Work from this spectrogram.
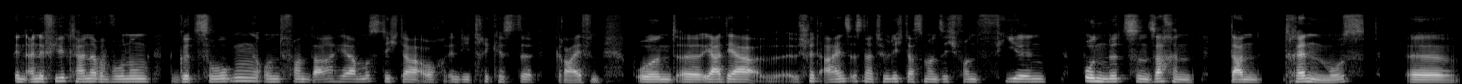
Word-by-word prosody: in 130 -3 0
eine 130 +1 +2
viel 155 +3 -1
kleinere 130 -4 0
Wohnung 130 +1 0 0.2
gezogen 135 +4 -2
und 130 -3 -5
von 130 -1 -5
daher 130 +2 -1
musste 135 +2 -7
ich 135 +1 -11
da 115 -2 +2
auch 110 0 -5
in 120 0 -9
die 115 - -7
Trickkiste - - -8 0.2
greifen. - - -2 0.3
Und, 115 -1 +2
äh, 115 -1 +4
ja, 120 -1 +6
der, 120 -2 +4 0.4
äh, - - -11
Schritt - - -5
1 130 +4 0
ist - - -8
natürlich, 130 +1 -4
dass 120 -2 -5
man 125 -1 -4
sich 125 0 -9
von 120 0 -6
vielen 130 +2 -1 0.4
unnützen 135 -3 +4
Sachen 125 -5 0 0.4
dann 110 0 +4 0.3
trennen 135 -4 +5
muss, 105 +6 -4 0.4
äh, 110 -1 +6
130 Hz, 150 wpm, -26 LUFS, 120-135 Hz, 0.4 s, ja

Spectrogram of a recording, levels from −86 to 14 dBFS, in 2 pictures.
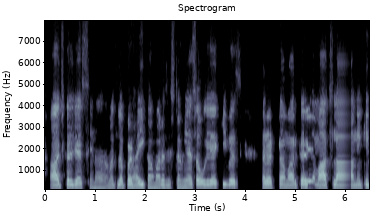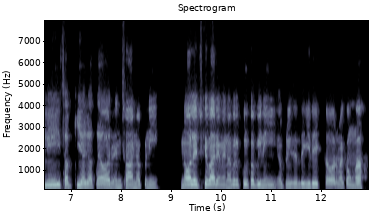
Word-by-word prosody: आजकल 160 +3 +3
जैसे 155 +3 -1
ना 210 +3 -8 0.2
मतलब 170 -1 -1
पढ़ाई 165 0 +4
का 180 - -1
हमारा 180 0 -1
सिस्टम 165 +3 -6
ही 180 - -2
ऐसा 175 +1 +2
हो 165 -2 +4
गया 160 0 +3
है 160 - +4
कि 175 +3 -4
बस 165 -1 +1 0.5
रट्टा 165 +1 +2
मारकर 165 +1 +2
या 165 -1 -1
मार्क्स 155 0 +4
लाने 150 -1 +1
के 160 +2 0
लिए 160 0 +2
ही 170 +1 +2
सब 160 -4 0
किया 155 -1 +1
जाता 145 0 -2
है 165 - 0
और 180 +2 -1
इंसान 180 +1 -2
अपनी 185 +2 -6 0.5
नॉलेज 165 +2 +5
के 190 - +2
बारे 165 -1 +4
में 170 +1 -5
ना 190 +1 -5
बिल्कुल 180 0 -2
कभी 175 +1 +1
नहीं 155 -3 -6
अपनी 145 +1 -6
ज़िंदगी 135 0 -3
देखता 135 +1 -2
और 145 +1 -2
मैं 155 - -4
कहूँगा 165 +2 +1
165 Hz, 205 wpm, -24 LUFS, 155-175 Hz, 0.5 s, नॉलेज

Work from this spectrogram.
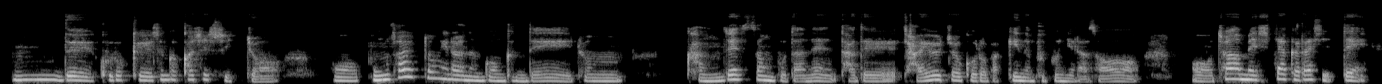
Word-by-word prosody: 음. 215 -1 +2
네. 190 -3 +3
그렇게 200 -2 -1
생각하실 215 +3 0
수 210 -5 -1
있죠. 130 -4 -5 0.5
어 170 -1 0
봉사 220 +10 +5
활동이라는 255 - +2
건 165 -3 0
근데 150 -2 -2
좀 155 -1 -3 0.7
강제성보다는 160 -4 0
다들 145 -1 -2
자율적으로 180 -3 +1
맡기는 165 0 0
부분이라서 140 -3 -4 0.5
어 135 0 -3
처음에 240 -2 +6
시작을 215 -1 +1
하실 220 -2 0
때 180 -3 +1
180 Hz, 240 characters per minute, -23 LUFS, 155-215 Hz, 0.7 s, 처음에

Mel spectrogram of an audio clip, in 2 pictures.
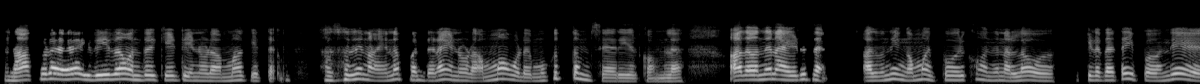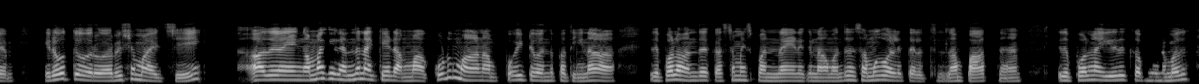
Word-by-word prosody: நா - - +6 0.2
கூட 245 +1 +4 0.4
இதே 215 +1 +4
தான் 245 0 +8
வந்து 215 -1 0
கேட்டு 200 0 -3
என்னோட 175 -1 -4
அம்மாகிட்ட, 180 -1 -4 0.6
ஆக்சொலி 220 +5 0
நான் 175 -3 0
என்ன 230 +5 +1
பண்ணிட்டேன்னா, 200 0 0
என்னோட 185 -5 -4
அம்மாவோட 215 -2 0
முஹூர்த்தம் 270 +7 -3
ஸேரி 155 -1 -4
இருக்கும்ல? 145 +1 -5 0.6
அத 200 - +7
வந்து 230 +2 +3
நான் 215 -3 +6
எடுத்தேன். 220 0 +1 0.4
அது 175 - +4
வந்து 225 +6 -2
எங்க 205 -5 -3
அம்மா 220 +4 -2
இப்போ 190 +3 -6
வரைக்கும் 205 +3 -5
வந்து, 185 -1 -8
நல்லா 170 +3 0
ஒ - - 0 0.5
கிட்டத்தட்ட 195 +2 -1
இப்போ 190 - -4
வந்து 225 +8 0 0.7
21 220 -3 +1
வருஷம் 205 +5 -1
ஆச்சி. 155 -2 -5 0.7
அது 210 +1 +4 0.2
எங்க 205 -1 -1
அம்மாகிட்டேருந்து 255 -1 +2
நான் 225 -4 +2
கேட்டேன், 200 -4 +1
"அம்மா 175 0 +1 0.2
குடும்மா. 290 -6 0
நான் 175 -1 -2
போய்ட்டு 205 -2 -4
வந்து 180 0 -6
பார்த்தீங்கன்னா, 175 +1 -1 0.5
இதுபோல 195 +4 +2
வந்து 185 +1 -2
கஸ்டமைஸ் 200 +3 -6
பண்வேன். 165 0 -2
எனக்கு 165 0 -7
நா - - +2
வந்து 185 +5 -4
சமூக 195 +3 -1
வலைதளத்தில 165 -5 -7
தான் 165 0 -3
பாத்தேன். 155 -1 -3 0.5
இதுபோலலாம் 195 +2 -1
இருக்கு" 205 -1 -3
அப்படின்னும்போது, 180 +4 -4
195 Hz, 155 wpm, -24 LUFS, 175-215 Hz, 0.7 s, தான்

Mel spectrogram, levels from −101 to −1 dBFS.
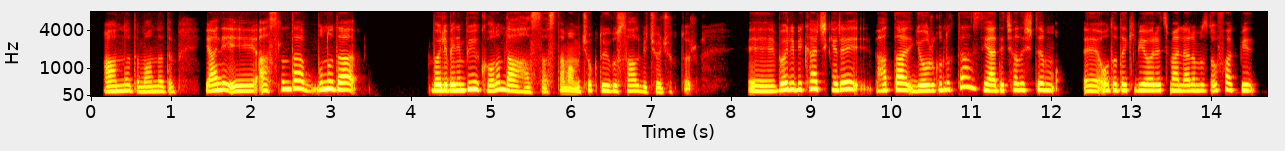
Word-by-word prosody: Anladım, 185 0 -2
anladım. 175 -2 -5 0.4
Yani, 215 +4 +3
eee, 195 -1 +1
aslında 255 +2 0
bunu 260 +1 +6
da, 240 -2 +2 0.9
böyle, 210 0 +6
benim 215 +1 +6
büyük 255 -4 +4
oğlum 235 +6 +2
daha 190 -4 0
hassas, 160 -1 -7
tamam 105 -4 -4
mı? 90 - -4
Çok 205 -1 -9
duygusal 195 -1 -2
bir 170 - -3
çocuktur. 155 +1 -9 0.6
Eee, 185 0 0
böyle, 240 +1 +4
birkaç 265 +3 +1
kere, 245 +2 +3
eee, - - -16 0.2
hatta 225 +3 +1
yorgunluktan 225 - 0
ziyade 220 -8 -1
çalıştığım 225 +1 -1
o, - - -20 0.3
eee, 190 +1 -2
odadaki 215 0 -2
bir 215 0 +3
öğretmenle 210 -1 0
aramızda 205 -1 -4
ufak 225 0 -5
bir, 210 -1 -1
210 Hz, 145 wpm, -21 LUFS, 195-235 Hz, 0.9 s, bunu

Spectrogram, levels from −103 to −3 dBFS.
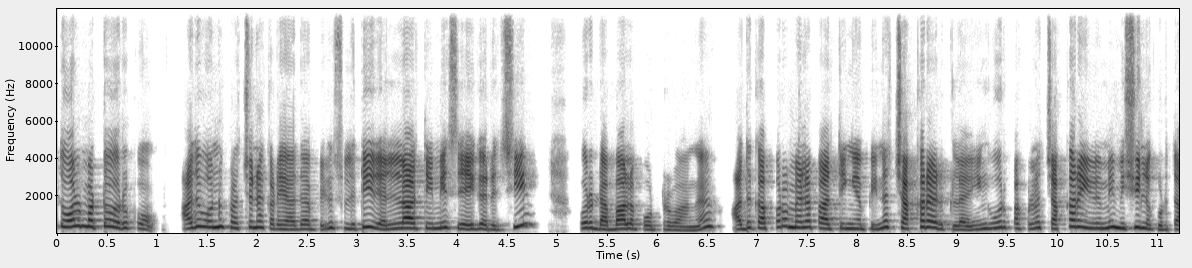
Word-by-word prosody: தோல் 360 +4 +3
மட்டும் 355 0 +1
இருக்கும். 280 -5 -7 0.3
அது 305 +8 +2
ஒண்ணும் 335 +1 +2
பிரச்சனை 300 +3 -1
கிடையாது, 230 -2 -2
அப்படின்னு 225 +6 -6
சொல்லிட்டு, 250 +2 -3
இது 270 - +2
எல்லாத்தையுமே 275 +2 +4
சேகரிச்சு 235 - +1 0.6
ஒரு 290 0 +1
டப்பால 240 +3 +2
போட்டுருவாங்க. 195 -4 -8 0.4
அதுக்கப்புறம் 305 +5 0
மேலே 325 +1 +2
பார்த்தீங்க 260 0 +2
அப்படின்னா, 240 +8 -3
சர்க்கரை 315 +6 +5
இருக்குல்ல, 205 -4 -5
எங்க 260 +1 -4
ஊர் 315 -1 -5
பக்கத்தில 265 +3 -6
சர்க்கரையுமே 290 +2 +2
மெஷினில 280 0 +2
கொடுத்து 215 +1 -4
265 Hz, 145 wpm, -23 LUFS, 235-310 Hz, 0.6 s, சர்க்கரை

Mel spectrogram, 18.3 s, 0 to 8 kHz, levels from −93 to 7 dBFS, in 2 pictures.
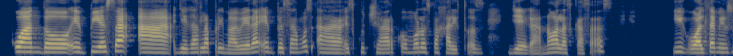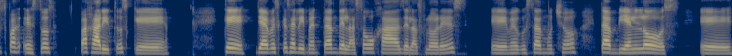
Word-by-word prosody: cuando 235 -3 +6
empieza 255 +4 +5
a 215 -3 +6
llegar 220 +1 -6
la 235 0 -4
primavera, 200 +1 -1
empezamos 230 +2 -6
a 200 -3 -3
escuchar 210 -1 -8
cómo 220 +1 -9
los 235 -2 -7
pajaritos 195 -2 -9 0.3
llegan, 190 -2 -3
¿no?, 215 +3 -2
a 225 - +2
las 195 -2 -3
casas. - - -10 0.7
Igual 205 -5 +1
también 230 -1 0
sus 240 +2 -10
paja 250 -1 -3
estos 225 +3 -3 0.3
pajaritos 220 -1 +3
que 165 -2 0 0.7
que 220 -5 +5
ya 215 -1 +6
ves 220 0 -3
que 235 - -6
se 230 - +1
alimentan 210 0 -2
de 200 -2 +1
las 175 +1 -3
hojas, 195 -3 -1
de 185 - -4
las 165 -1 -6
flores, 185 +5 -4 0.3
eh, 180 -2 -1
me 185 +1 -6
gustan 190 +2 -4
mucho 210 +3 -10 0.2
también 200 -1 +3
los, 195 -5 0 0.2
eh, 165 -2 -2
210 Hz, 140 wpm, -25 LUFS, 190-230 Hz, 0.7 s, cuando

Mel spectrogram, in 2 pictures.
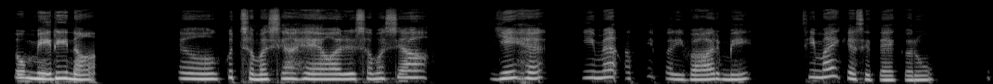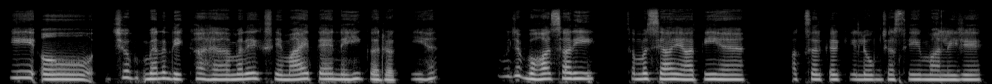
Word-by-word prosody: तो - - +1
मेरी 275 0 +7
ना 240 -3 +6 1.0
अ, - - -6 0.4
कुछ 315 - -5
समस्या 240 +2 +2
है 245 -2 +4
और 245 0 +4
समस्या 265 +5 -1 0.9
ये 285 +2 +4
है 280 -2 +1 0.4
कि 310 0 -5
मैं 325 +3 0
अपने 360 +7 -18
परिवार 230 -1 0
में 230 +2 0 0.6
सीमाएँ 340 +3 -1
कैसे 245 -4 -1
तय 205 -1 -1
करूँ? 205 0 -1
क्योंकि 305 +7 -9
अ, 230 -4 +1 0.3
जब 310 -2 -5
मैंने 255 +2 +2
देखा 245 +2 -3
है 225 -1 +1
मैंने 245 +3 +2
सीमाएँ 235 0 +1
तय 250 -1 +1
नहीं 235 +2 +1
कर 235 -2 -2
रखी 235 +3 -7
हैं 245 +4 -4
तो - - -45 0.4
मुझे 375 +2 -6
बहुत 255 -4 +2
सारी 265 0 +1 0.4
समस्याएँ 245 -1 +1
आती 225 +2 0
हैं। 225 -1 +1 0.5
अक्सर 235 -1 -4
करके 230 0 -6
लोग 225 0 -2
जैसे 230 0 -2
मान 220 0 +3
लीजिए 220 0 +1
245 Hz, 140 wpm, -25 LUFS, 230-265 Hz, 1.0 s, मेरी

